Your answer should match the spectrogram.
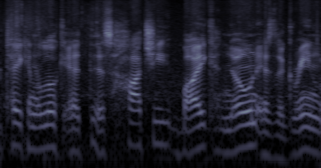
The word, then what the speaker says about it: Haoqi: we're going to talk about is the name Hachi A lot of people mispronounce that and they call it hey Yoki but that would be incorrect so we reached out to the manufacturer and they assured us Hachi was the pre the correct pronunciation for this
